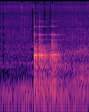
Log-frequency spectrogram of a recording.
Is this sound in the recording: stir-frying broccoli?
yes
